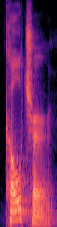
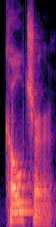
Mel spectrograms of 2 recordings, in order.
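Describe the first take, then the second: The two takes are said the same way.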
